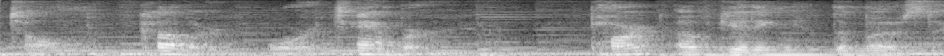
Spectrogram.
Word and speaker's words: timbre: the same thing and that Tambor is pronounced a Tambor it is interesting that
